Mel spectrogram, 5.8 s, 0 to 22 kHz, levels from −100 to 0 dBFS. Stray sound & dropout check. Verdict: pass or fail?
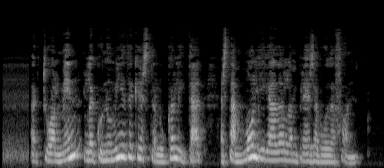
pass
